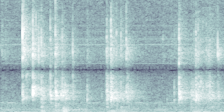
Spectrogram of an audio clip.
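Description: Hard plastic toys clicking and clattering as a small child handles a toy bus and little figures on a tabletop: a quick, irregular run of light clacks.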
